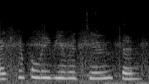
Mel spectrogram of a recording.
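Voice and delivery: mock upset, soft, high voice near tears. Retelling a family scene, quoting the mother: imitating a crying mom. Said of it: "And the mom's crying".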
